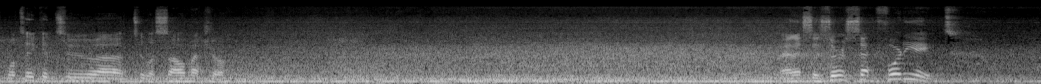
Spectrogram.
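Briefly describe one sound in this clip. A subway train rolls in alongside and slows to a stop.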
